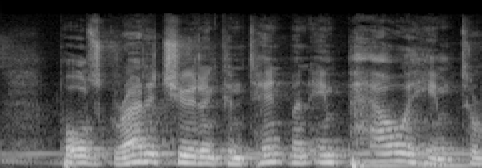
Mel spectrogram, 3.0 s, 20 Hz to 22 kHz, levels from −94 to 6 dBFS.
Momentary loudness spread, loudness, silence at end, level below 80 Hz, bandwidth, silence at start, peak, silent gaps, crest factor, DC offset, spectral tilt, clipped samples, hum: 5 LU; -20 LUFS; 0 s; -40 dBFS; 14.5 kHz; 0 s; -4 dBFS; none; 16 dB; under 0.1%; -6 dB/octave; under 0.1%; none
